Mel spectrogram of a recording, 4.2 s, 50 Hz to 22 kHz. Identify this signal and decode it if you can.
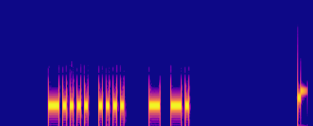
Morse code, heard as a keyed tone, about 25 wpm, 700 Hz. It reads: 6H TN
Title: Winter Field Day Exchanges Encore 25wpm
